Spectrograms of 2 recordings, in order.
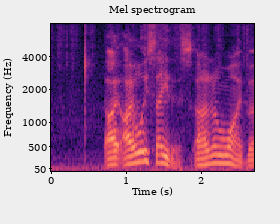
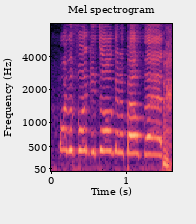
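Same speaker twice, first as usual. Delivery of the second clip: very high-pitched character squeal; Panther; 3 dB louder than usual. Acted. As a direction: put on a tiny squeaky character voice. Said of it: "what does the Panther say".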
